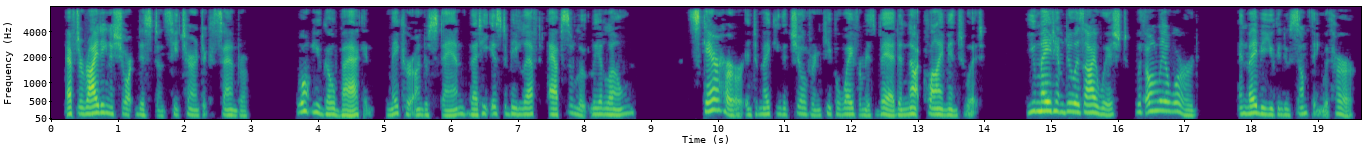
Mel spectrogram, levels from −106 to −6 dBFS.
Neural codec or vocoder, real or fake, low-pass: none; real; 7.2 kHz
